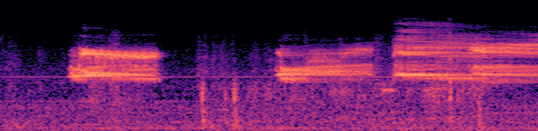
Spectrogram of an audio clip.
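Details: Male and female trotol birds calling: loud, harsh, buzzy notes held about half a second each, three drawn-out bursts with short gaps and a few faint clicks between.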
